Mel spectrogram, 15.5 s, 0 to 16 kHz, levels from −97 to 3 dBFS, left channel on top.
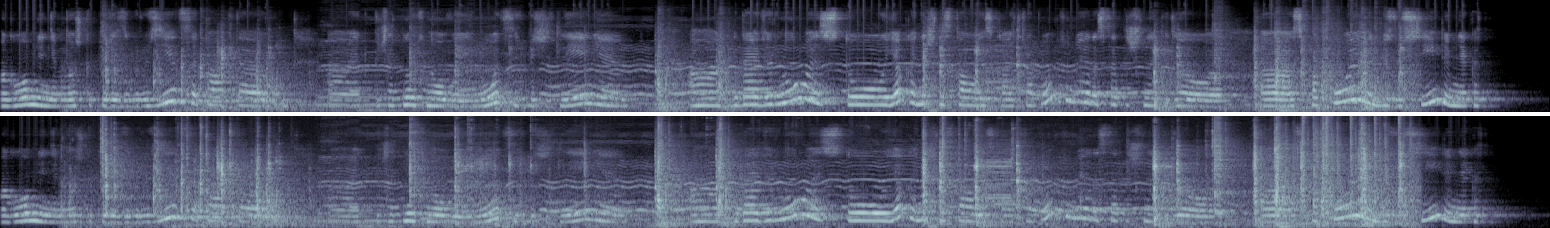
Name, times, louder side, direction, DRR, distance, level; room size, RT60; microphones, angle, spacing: voice 1, 0.0-14.8, left 1 dB, 55° left, 3 dB, 2.5 m, -30 dB
sound 1, 0.6-14.2, right 8 dB, 75° right, 0.6 m, -33 dB
sound 2, 1.3-1.7 2.0-2.5 2.9-11.9 12.2-12.3 12.6-12.7, right 1 dB, 15° right, 0.9 m, -40 dB
20.0 x 15.0 x 4.4 m, 0.83 s
head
